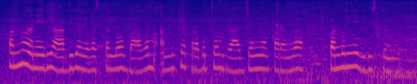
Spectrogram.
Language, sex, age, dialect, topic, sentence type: Telugu, female, 18-24, Central/Coastal, banking, statement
